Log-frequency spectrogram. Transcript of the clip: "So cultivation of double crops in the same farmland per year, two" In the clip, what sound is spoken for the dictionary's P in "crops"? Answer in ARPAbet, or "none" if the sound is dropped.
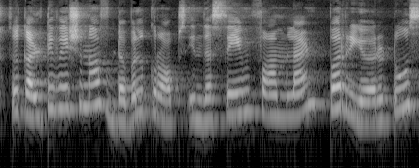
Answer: P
